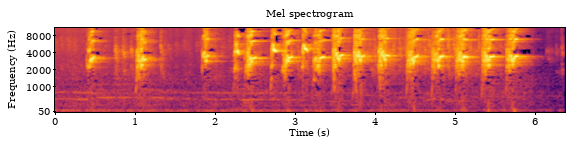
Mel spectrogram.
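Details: Male Javan myna calling to a female, played to lure caged birds: a steady series of loud, sharp high chirps repeated about every third of a second, building after a few spaced opening notes.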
